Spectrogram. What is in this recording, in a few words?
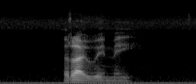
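"rauemi", Māori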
